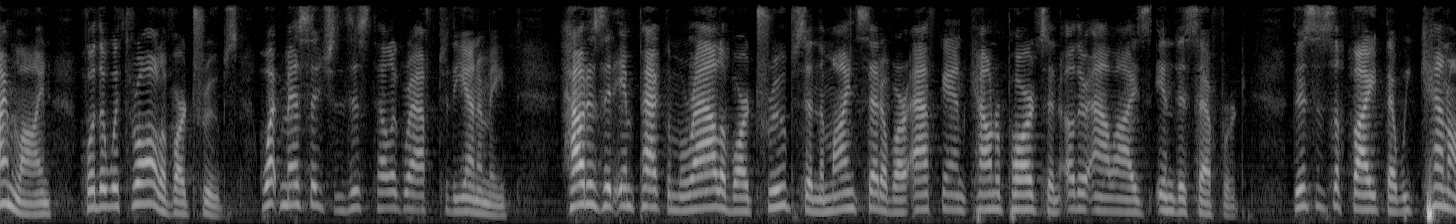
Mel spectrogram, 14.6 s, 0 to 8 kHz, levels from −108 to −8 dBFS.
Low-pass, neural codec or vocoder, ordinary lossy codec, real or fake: 7.2 kHz; none; AAC, 32 kbps; real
